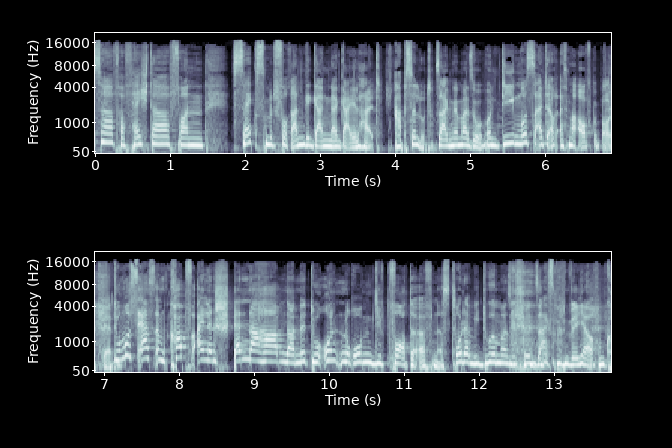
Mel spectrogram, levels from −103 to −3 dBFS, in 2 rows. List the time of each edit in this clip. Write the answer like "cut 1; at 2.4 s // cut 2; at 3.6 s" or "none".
none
